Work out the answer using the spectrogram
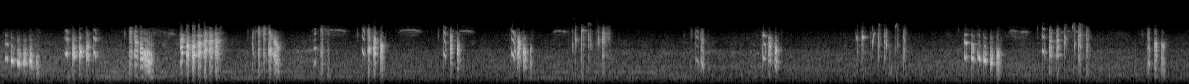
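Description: A series of short, high-pitched animal calls, about twenty in all, coming at uneven intervals.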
